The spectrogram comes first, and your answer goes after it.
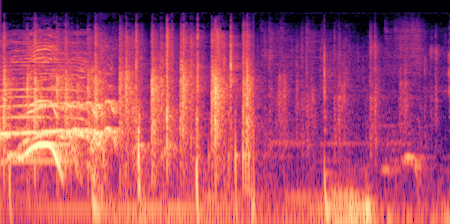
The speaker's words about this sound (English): All right, let's have these last two songs from Stale, everybody. Once more, studio audience, give it up.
